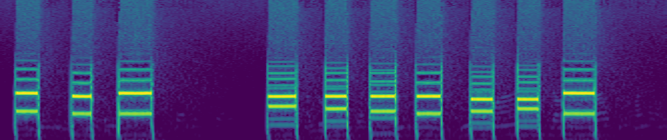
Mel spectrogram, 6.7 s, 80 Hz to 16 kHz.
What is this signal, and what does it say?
DTMF, heard as telephone touch tones, tones of about 250 ms. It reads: 623 0852473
